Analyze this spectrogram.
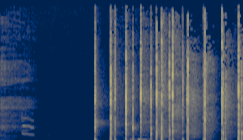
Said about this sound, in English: I do want to point out that we should have given the clap to someone. I think Pliny the Elder and Pliny the Younger should have gotten clapped at. So, guys, hey, you two, you're getting the big clap.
